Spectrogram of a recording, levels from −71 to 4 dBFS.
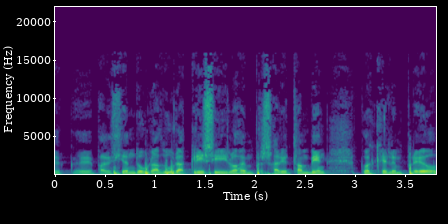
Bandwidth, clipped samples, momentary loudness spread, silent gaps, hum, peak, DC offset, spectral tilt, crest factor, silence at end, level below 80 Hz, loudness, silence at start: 16.5 kHz; under 0.1%; 7 LU; none; none; -2 dBFS; under 0.1%; -5.5 dB/octave; 14 dB; 0 s; -32 dBFS; -17 LUFS; 0 s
